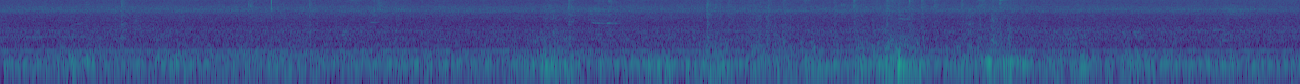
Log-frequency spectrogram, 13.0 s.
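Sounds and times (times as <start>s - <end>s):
train rumble from inside carriage: 0.0s - 13.0s
heavy train thumps: 5.3s - 10.9s.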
